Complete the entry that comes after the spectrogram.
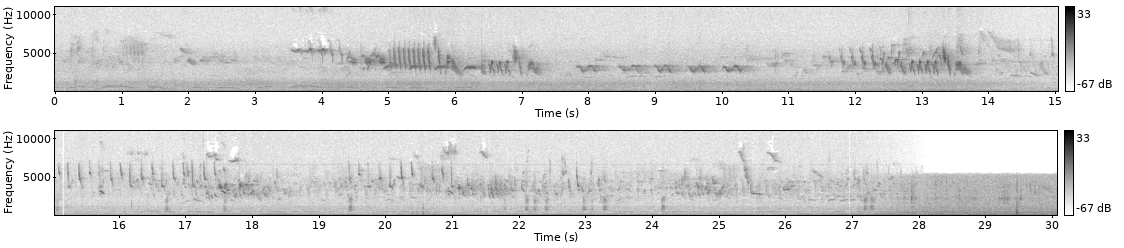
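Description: Small songbirds singing and calling, with short phrases of rapid trilled notes every few seconds over a faint background hiss. A faint low hum joins about halfway through.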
